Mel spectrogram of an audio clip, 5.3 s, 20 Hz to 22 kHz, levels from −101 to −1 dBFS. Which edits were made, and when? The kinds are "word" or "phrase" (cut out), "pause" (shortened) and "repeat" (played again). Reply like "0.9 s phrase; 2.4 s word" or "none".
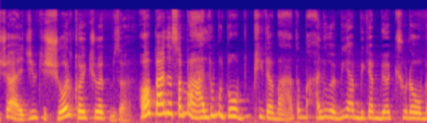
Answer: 1.7 s pause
